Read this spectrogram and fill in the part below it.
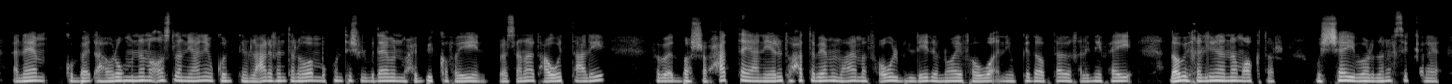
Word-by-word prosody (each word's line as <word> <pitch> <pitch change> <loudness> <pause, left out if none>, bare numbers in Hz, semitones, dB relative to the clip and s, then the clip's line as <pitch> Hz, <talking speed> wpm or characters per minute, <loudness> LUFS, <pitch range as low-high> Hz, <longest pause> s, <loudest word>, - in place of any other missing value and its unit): أنام 165 +4 +3 0.2
كوباية 150 0 -1
قهوة 150 -1 -1
رغم 170 +1 +3
إن 170 - +2
أنا 175 -2 +1
أصلًا 180 -1 0
يعني 175 +2 +1
كنت 155 -2 -3
ال 145 -1 -1
عارف 165 +3 +1
أنت 165 0 -2
اللي 160 0 +1
هو 170 +2 +3
ما 165 -3 -3
كنتش 175 0 -3
في - - -15
البداية 160 +2 0
من 165 -1 +1
محبي 150 +1 -2
الكافيين 150 -1 -2
بس 140 - -4
أنا 160 +3 +1
اتعوّدت 155 +1 0
عليه 165 +7 0 0.5
فبقيت 155 -1 -1
باشرب، 145 -3 -2
حتى 185 +1 +1
يعني 155 -2 +1
ياريته 165 +2 0
حتى 175 0 -1
بيعمل 170 +1 +2
معايا 155 +3 0
مفعول 160 +1 0
بالليل 150 +2 -2
إن 150 -1 -2
هو 155 - +2
يفوقني 155 0 -1
وكده 160 +1 -2
وبتاع 160 +3 -3
ويخليني 155 0 -2
فايق، 160 +2 0 0.4
ده 150 - +8
بيخليني 175 0 +3
أنام 170 -1 +2
أكتر 155 -2 -5 0.3
والشاي 175 +3 +5
برضو 155 -1 +1
نفس 175 +3 -2
الكلام 150 -4 -5
160 Hz, 205 wpm, -22 LUFS, 150-170 Hz, 0.5 s, ده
